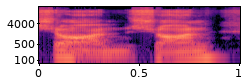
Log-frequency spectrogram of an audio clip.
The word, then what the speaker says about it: Sian: You can find them online at Sean Sushi, which is SIAN, but it is pronounced Sean Restaurant.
